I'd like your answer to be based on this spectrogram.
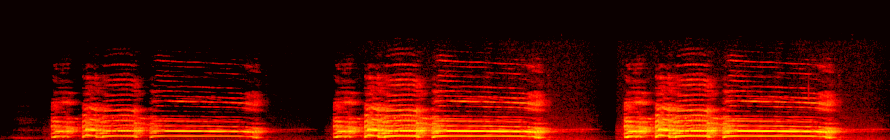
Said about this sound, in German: Und noch während er das sagte, krähte ein Hahn.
